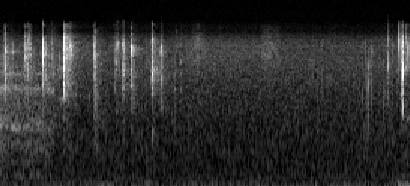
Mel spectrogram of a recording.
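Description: Quiet typing on a computer keyboard, a burst of light key clicks at the start, a pause of soft background hiss, then a few more taps near the end.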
